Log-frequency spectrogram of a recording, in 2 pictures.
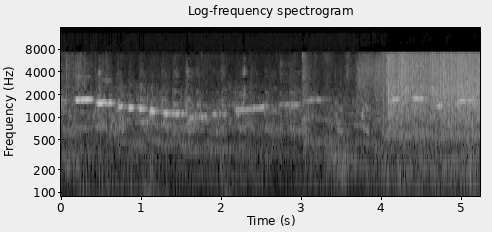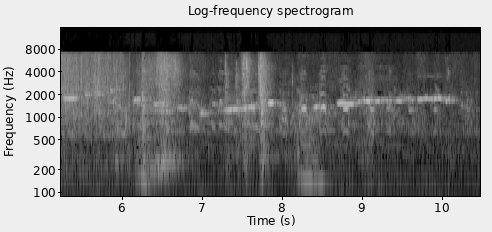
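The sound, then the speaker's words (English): Geese honk loudly in a continuous, overlapping chorus, with high whistling calls rising and falling and a dense, noisy burst of squawking in the middle. No one speaks. “Get them off, please. Please, I can't stand it. Hate birds, you see.”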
